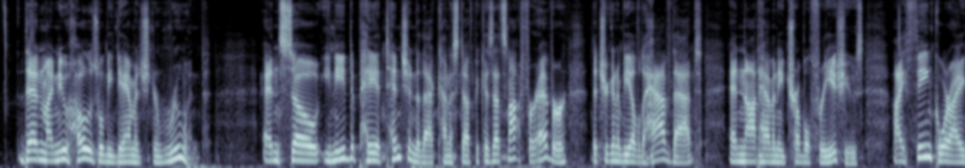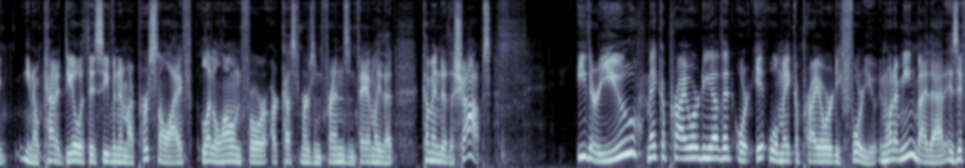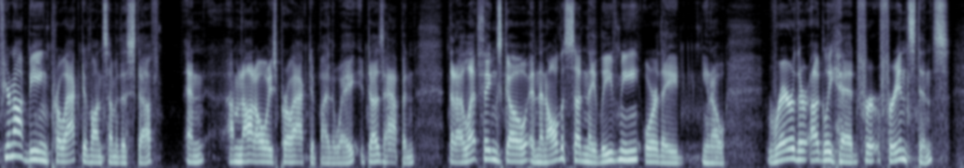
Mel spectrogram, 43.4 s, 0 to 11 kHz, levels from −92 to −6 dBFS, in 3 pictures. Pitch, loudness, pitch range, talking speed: 140 Hz, -24 LUFS, 125-170 Hz, 190 wpm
